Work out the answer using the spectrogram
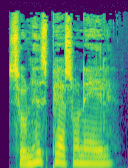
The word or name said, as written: sundhedspersonale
